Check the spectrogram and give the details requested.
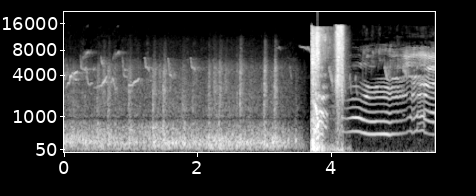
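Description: Steady train rumble with faint chirps and clicks over it, cut by a sudden loud crash a little past halfway, followed by a wavering, voice-like cry.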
